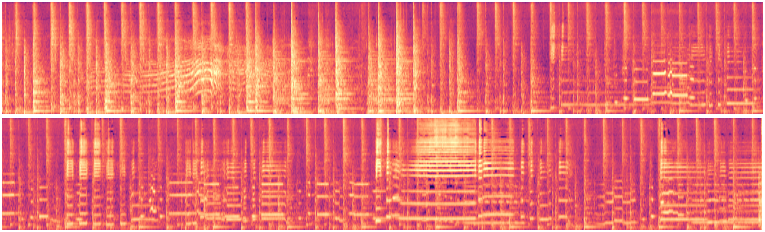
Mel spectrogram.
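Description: Live jazz quintet playing the opening of a tune: drum kit with snare and rimshots, bass and piano, with a horn carrying the melody. It is louder and busier for about the first nine seconds, then thins to a lighter melodic line over the drums.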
